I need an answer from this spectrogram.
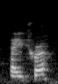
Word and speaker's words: Petra: Okay, and also Petra, that's how you say it, right, Petra? Petra, yeah.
